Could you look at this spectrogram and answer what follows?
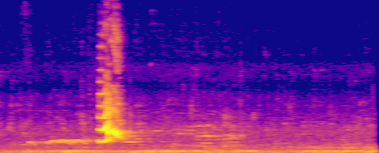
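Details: An Alexandrine parakeet over a year old, which is learning to talk, gives one brief call: a thin rising whistle breaking into a loud, harsh screech. A low indoor rumble continues underneath.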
